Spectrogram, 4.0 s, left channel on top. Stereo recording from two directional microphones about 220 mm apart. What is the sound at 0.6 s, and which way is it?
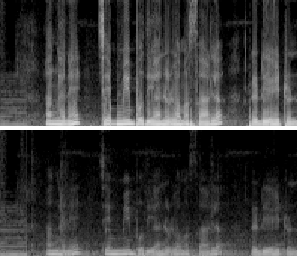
A woman's voice, 45° left (ahead or behind).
